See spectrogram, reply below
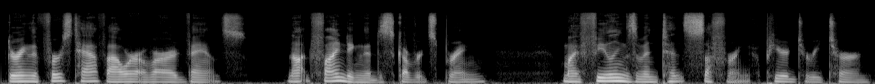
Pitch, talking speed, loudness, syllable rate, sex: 120 Hz, 145 wpm, -21 LUFS, 4.8 syllables/s, male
